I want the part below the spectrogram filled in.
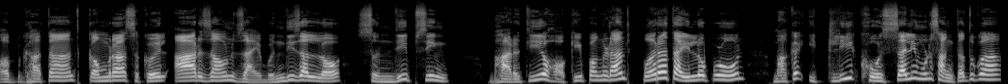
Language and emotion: Goan Konkani, happy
